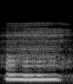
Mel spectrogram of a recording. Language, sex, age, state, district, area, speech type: Tamil, female, 18-30, Tamil Nadu, Kallakurichi, rural, spontaneous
